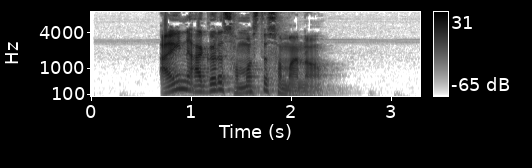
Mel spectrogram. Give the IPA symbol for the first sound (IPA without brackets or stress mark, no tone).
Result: a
